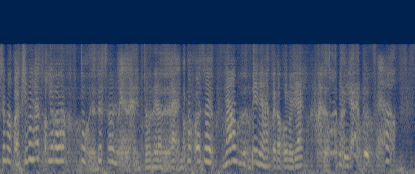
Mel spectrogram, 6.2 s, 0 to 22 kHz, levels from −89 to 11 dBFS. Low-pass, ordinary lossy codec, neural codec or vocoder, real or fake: none; none; codec, 16 kHz, 0.5 kbps, FreqCodec, smaller model; fake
